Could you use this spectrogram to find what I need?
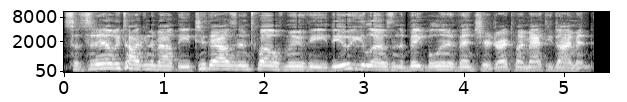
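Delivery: very loud, very fast, rattled-off breakneck delivery. Reviewer opening a review of a movie: said super fast. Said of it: "I said that super fast".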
